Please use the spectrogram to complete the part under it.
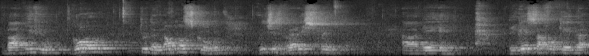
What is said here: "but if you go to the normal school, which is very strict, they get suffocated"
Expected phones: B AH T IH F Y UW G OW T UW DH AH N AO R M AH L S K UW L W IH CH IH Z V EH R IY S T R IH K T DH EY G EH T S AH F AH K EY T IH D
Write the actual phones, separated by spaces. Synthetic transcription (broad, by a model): B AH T IH F Y UW G OW T UW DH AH N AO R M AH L S K UW L W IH CH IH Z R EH L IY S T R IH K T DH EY G EH T S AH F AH K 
